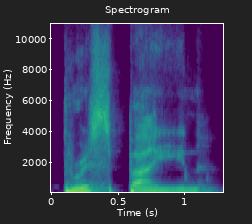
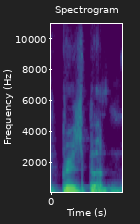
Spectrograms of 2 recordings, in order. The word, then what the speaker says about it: Brisbane: Pronounce it correctly. Melbourne. Melbourne. Yes. And it's not Brisbane. Brisbane. It's Brisbane.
